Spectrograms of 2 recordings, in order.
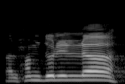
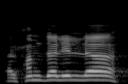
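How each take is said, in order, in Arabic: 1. الدال تأخذ الضمة، واللام تأخذ الضمة. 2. الدال تأخذ الفتحة، واللام تأخذ الكسرة. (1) "بضم الدال واللام إتباعا" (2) "بالنصب"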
